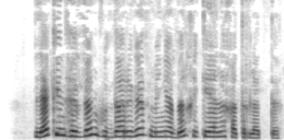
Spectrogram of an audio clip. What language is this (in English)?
Bashkir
